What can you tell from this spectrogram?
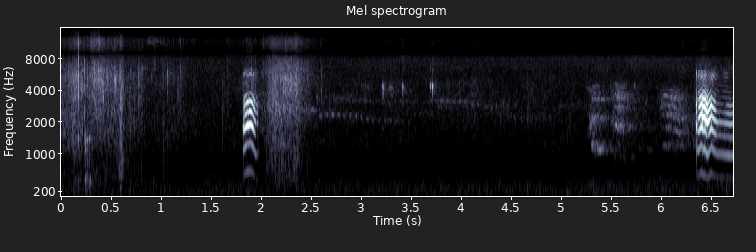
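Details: Short-tailed orange tabby cat coming close for affection, giving a brief sharp meow near two seconds and a louder wavering meow at the end, with quieter chirpy sounds and faint outdoor noise in between.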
